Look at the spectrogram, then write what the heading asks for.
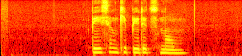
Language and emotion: Russian, neutral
